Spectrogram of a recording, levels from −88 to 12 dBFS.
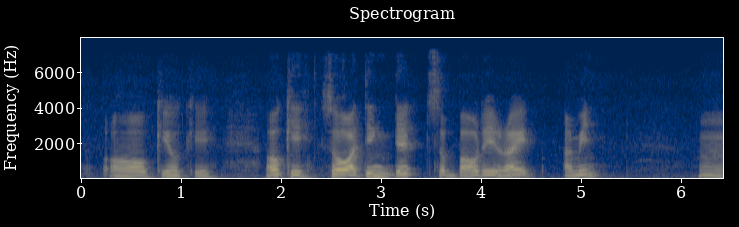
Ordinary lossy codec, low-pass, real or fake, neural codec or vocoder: none; 7.2 kHz; real; none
